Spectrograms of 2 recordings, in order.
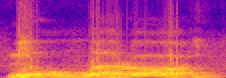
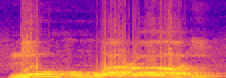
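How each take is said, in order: The two takes are said the same way.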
